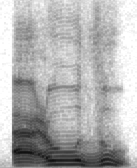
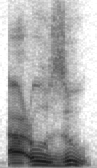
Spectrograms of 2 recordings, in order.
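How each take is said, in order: First: The middle consonant is a 'th' as in 'this'. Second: The middle consonant is a buzzing 'z' sound. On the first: The speaker calls it right. "ujung lidah bertemu dengan ujung gigi seri yang atas" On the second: The speaker calls it wrong. "huruf dzal ini tadi terdengar seperti zai a'uzu"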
